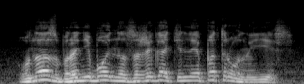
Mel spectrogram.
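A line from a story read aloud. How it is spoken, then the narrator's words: Flat, glumly offended tone. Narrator (Russian): все тем же ровным, уныло обиженным тоном сказал Будько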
